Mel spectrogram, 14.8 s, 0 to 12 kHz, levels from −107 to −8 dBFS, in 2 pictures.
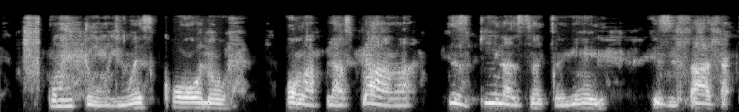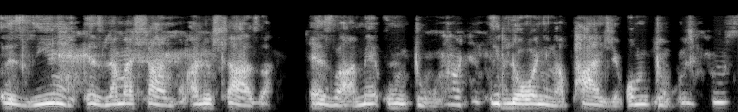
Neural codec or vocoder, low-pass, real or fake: codec, 16 kHz, 4.8 kbps, FACodec; 7.2 kHz; fake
